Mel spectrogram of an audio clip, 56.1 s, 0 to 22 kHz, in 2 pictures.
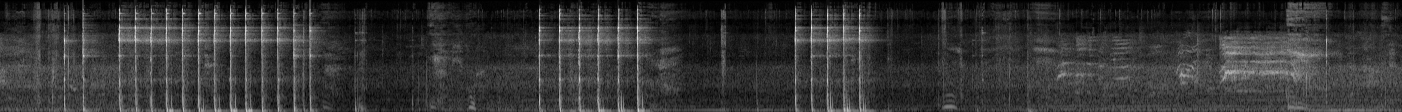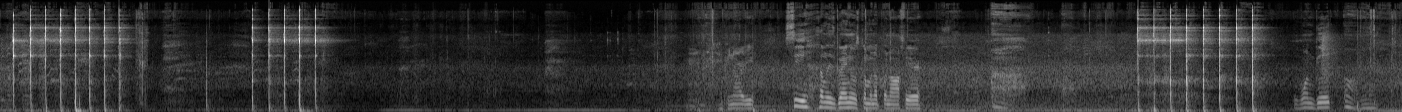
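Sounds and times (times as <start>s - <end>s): hammer striking nails on roof: 1.3s - 6.4s, 10.8s - 13.1s, 15.9s - 17.8s, 28.3s - 30.7s, 33.1s - 34.6s, 50.8s - 53.5s
hammer striking roof shingles: 28.3s - 30.6s.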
